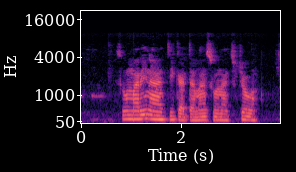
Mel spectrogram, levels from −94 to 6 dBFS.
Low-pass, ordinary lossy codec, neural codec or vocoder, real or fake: 9.9 kHz; MP3, 96 kbps; none; real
